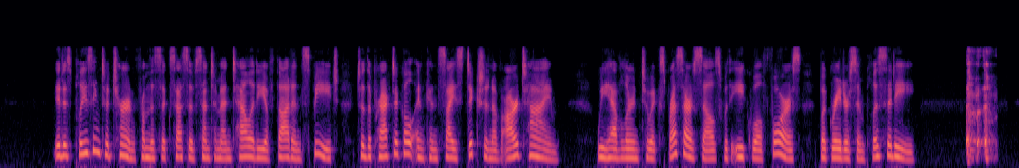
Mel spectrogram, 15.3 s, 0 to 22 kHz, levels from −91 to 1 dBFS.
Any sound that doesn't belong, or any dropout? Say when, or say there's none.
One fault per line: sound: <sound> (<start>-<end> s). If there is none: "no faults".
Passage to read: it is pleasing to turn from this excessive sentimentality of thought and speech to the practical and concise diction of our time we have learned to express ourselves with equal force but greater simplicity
sound: throat clearing (14.5-15.0 s)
